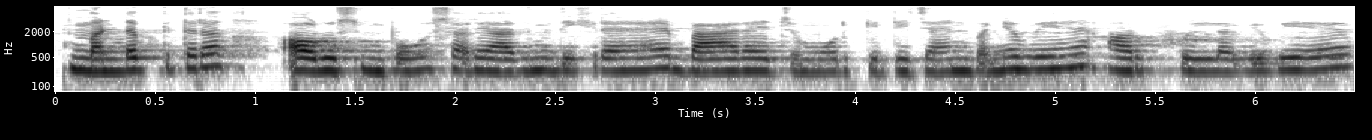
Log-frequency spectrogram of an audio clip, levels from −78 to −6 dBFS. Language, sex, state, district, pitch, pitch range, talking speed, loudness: Hindi, female, Bihar, West Champaran, 235 Hz, 230-245 Hz, 230 wpm, -22 LUFS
